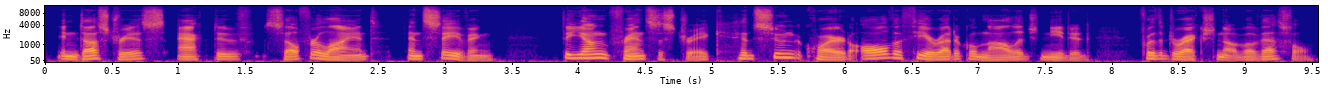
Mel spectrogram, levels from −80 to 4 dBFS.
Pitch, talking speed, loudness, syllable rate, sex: 120 Hz, 150 wpm, -20 LUFS, 5.2 syllables/s, male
